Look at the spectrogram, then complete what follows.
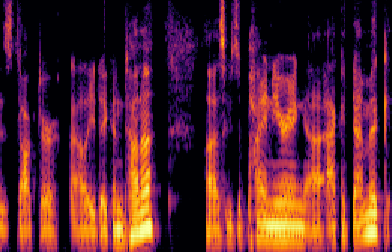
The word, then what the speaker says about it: Dehghantanha: And you know, there are very few people who can pronounce my family name properly, and he did that, right?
